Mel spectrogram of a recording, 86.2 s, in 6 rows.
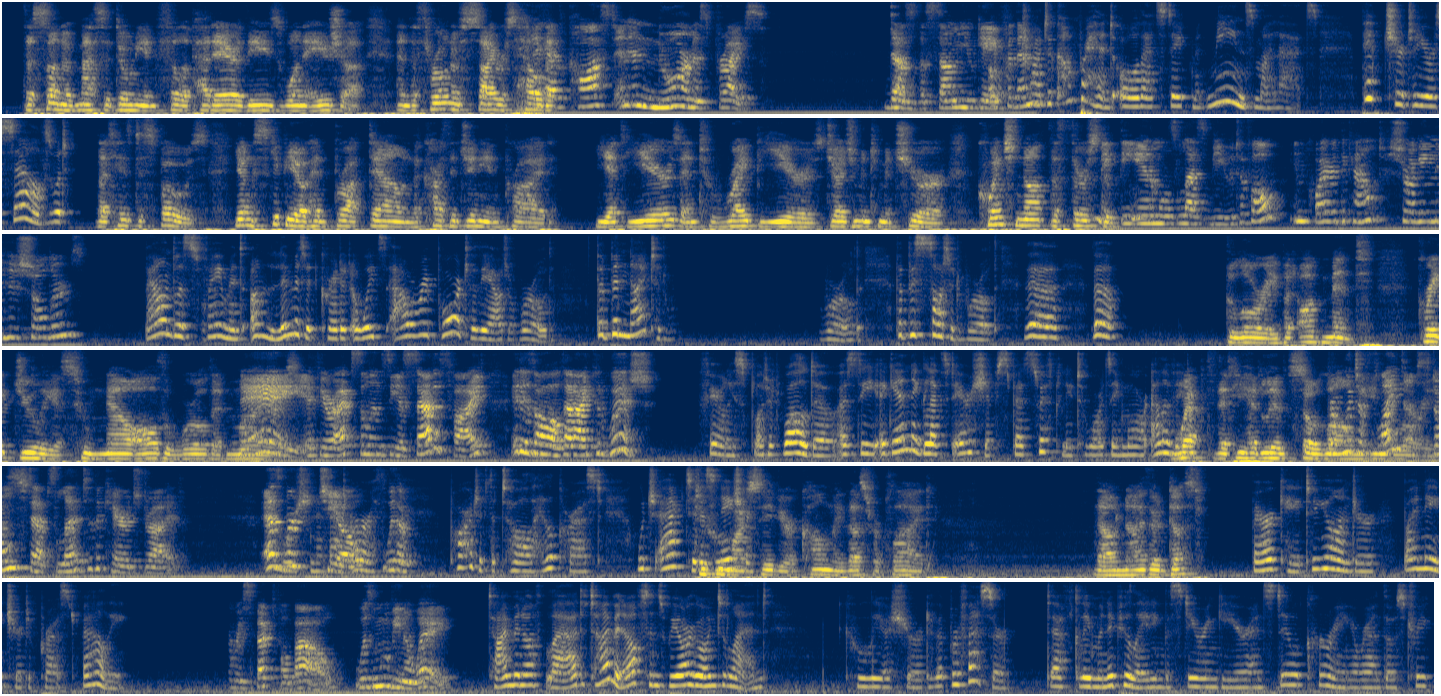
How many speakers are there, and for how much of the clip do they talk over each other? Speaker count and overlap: three, about 7%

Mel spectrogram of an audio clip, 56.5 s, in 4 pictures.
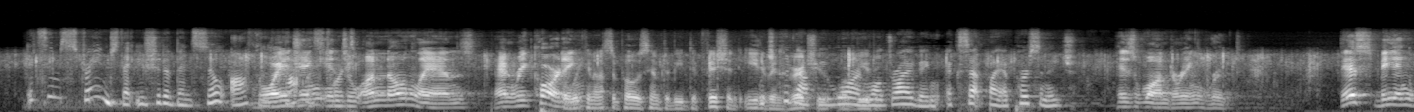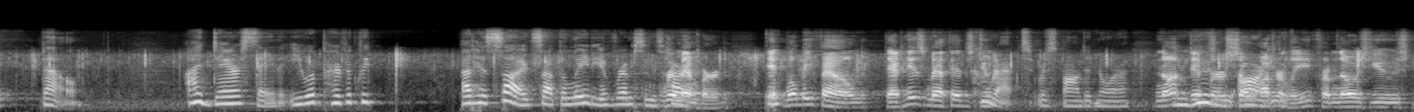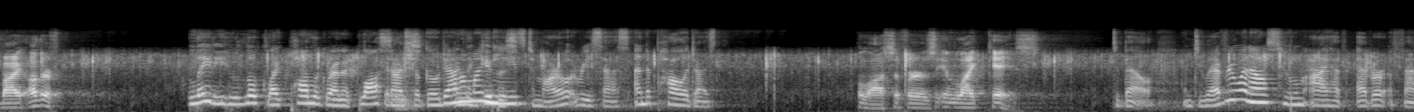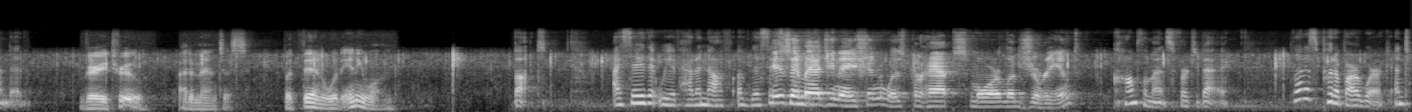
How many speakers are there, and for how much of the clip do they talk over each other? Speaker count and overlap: four, about 14%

